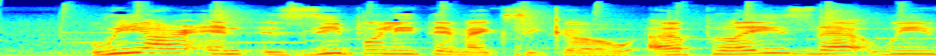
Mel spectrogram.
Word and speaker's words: Zipolite: this what is not the right way to pronounce zipoli zipolite a lot of people call it zipolite it is not that difficult if you come here just learn how to pronounce it it's called zipolite so if you want to blend in with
